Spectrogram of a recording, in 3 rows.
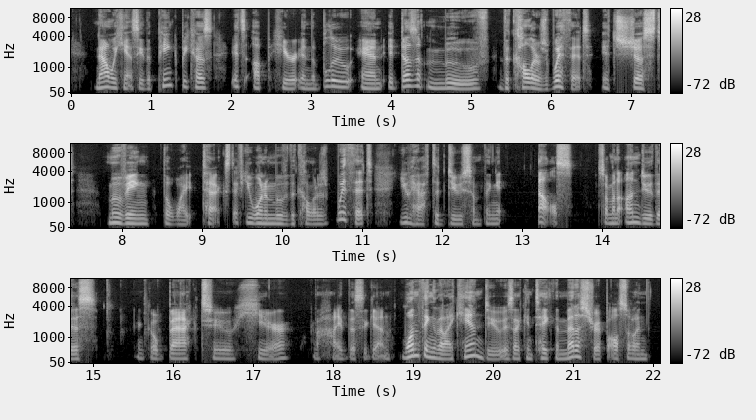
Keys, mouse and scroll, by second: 3.9 click, 10.7 click, 12.7 click, 14.4 ctrl+z, 14.8 ctrl+z, 15.2 ctrl+z, 15.7 ctrl+z, 16.1 ctrl+z, 17.8 h, 19.9 click.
